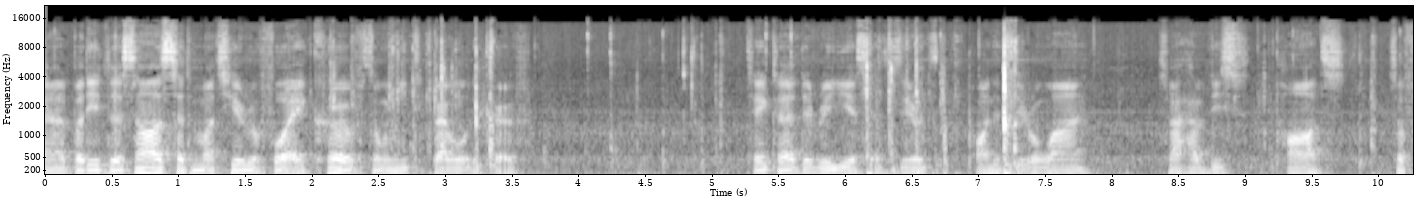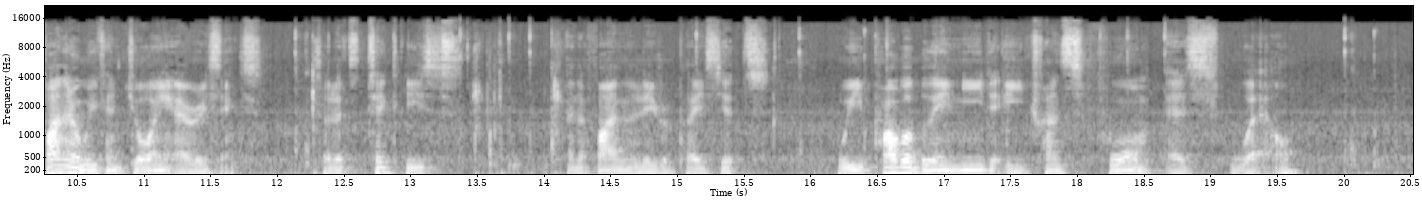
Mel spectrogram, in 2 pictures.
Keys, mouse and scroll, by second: 2.3 ctrl+a, 4.8 ctrl+middle click, 5.5-8.6 drag, 9.5-11.7 ctrl+middle drag, 11.7 click, 12.9-13.9 alt+right drag, 13.9 alt+shift+click, 15.3-16.5 drag, 16.5-18.3 middle drag, 18.3 click, 18.8-20.3 drag, 20.3-20.5 middle drag.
